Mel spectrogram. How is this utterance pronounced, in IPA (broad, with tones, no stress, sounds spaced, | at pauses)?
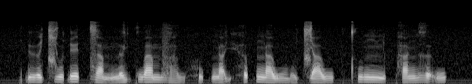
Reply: ɗ ɨ˨˦ ə̯ t͡ɕ u˧ ɗ e˦˥ t̚ z a˧˩ m n ə˧ j k w a˧ m v a̤˨˩ w h u˨˩ p̚ ŋ a̰˧˨ j h ə˦˥ p̚ ŋ a˧ w m o̤˨˩ t͡ɕ a˧ w | t̪ʰ u˧ ŋ ɲ ə˨˩ p̚ h a˨˦ ŋ ɣ ə̰˧˥ w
